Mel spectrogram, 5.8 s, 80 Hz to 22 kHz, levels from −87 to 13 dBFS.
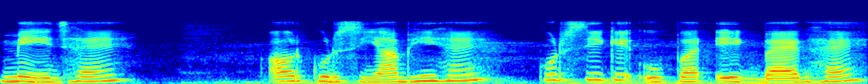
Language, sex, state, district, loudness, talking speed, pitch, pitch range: Hindi, female, Uttar Pradesh, Hamirpur, -16 LUFS, 125 wpm, 210 Hz, 190-240 Hz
